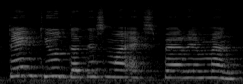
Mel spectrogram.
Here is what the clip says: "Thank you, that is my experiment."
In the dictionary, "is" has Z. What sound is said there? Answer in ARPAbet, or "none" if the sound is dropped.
S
